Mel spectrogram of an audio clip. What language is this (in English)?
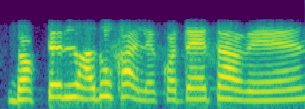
Konkani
